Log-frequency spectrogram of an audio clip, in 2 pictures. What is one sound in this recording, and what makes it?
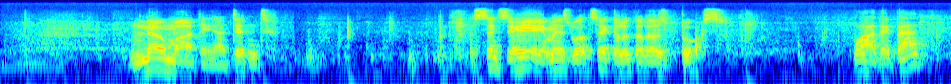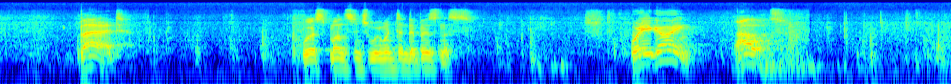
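A second man answers sharply.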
